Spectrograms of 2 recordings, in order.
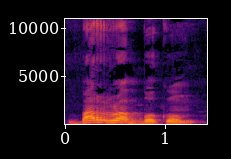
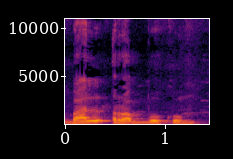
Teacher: সাকিন আর দ্বিতীয়টি মুতাহাররেক মানে হারকত যুক্ত এজন্য করে দিতে হবে লামকে রত ঢুকায় দিতে হবে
